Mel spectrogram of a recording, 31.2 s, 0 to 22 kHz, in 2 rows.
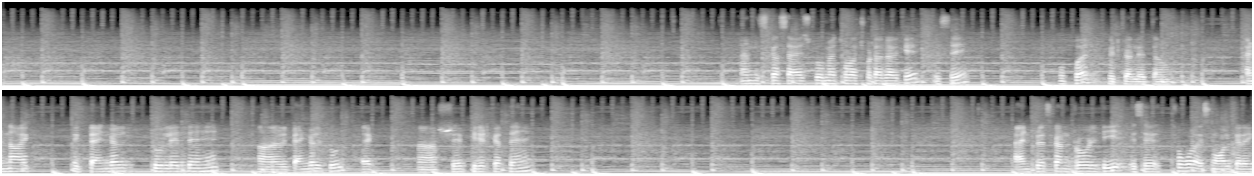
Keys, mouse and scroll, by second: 8.7 ctrl+t, 9.4-13.2 drag, 13.2 Left, 13.9-22.2 drag, 22.2-23.1 scroll down 1, 23.1-28.7 drag, 28.7 ctrl+t, 29.6-31.2 drag.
